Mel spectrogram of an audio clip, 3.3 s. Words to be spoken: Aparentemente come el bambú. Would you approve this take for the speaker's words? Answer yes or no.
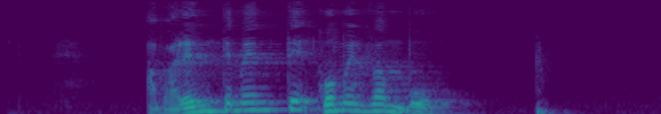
yes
